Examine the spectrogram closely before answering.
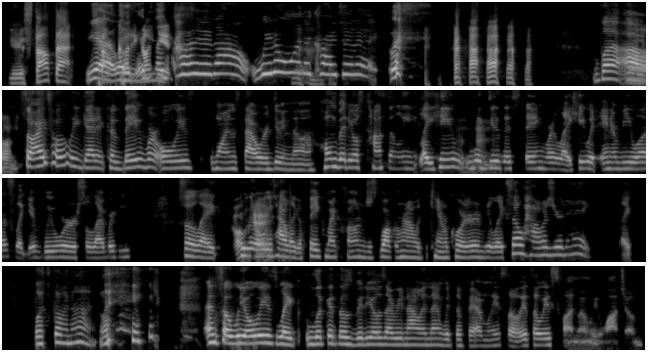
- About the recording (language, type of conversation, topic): English, unstructured, How do shared memories bring people closer together?
- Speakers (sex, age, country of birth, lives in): female, 25-29, United States, United States; male, 40-44, United States, United States
- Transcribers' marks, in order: tapping; other background noise; laugh; laughing while speaking: "Li"; laughing while speaking: "Like"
